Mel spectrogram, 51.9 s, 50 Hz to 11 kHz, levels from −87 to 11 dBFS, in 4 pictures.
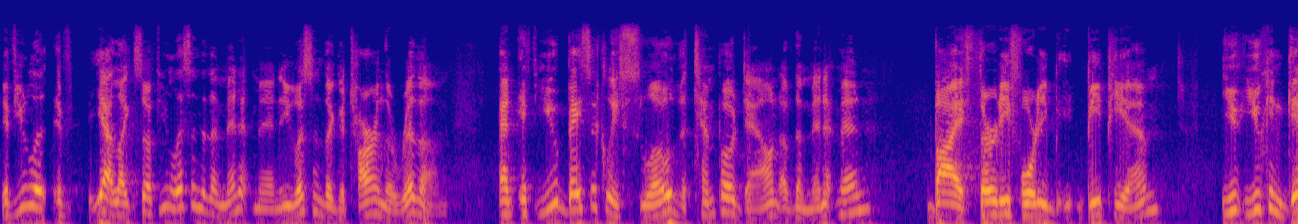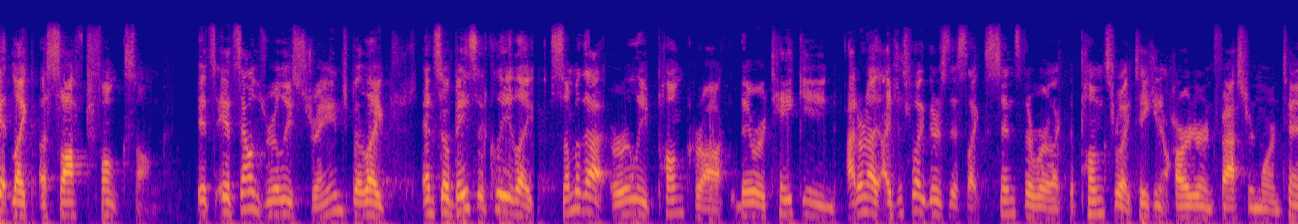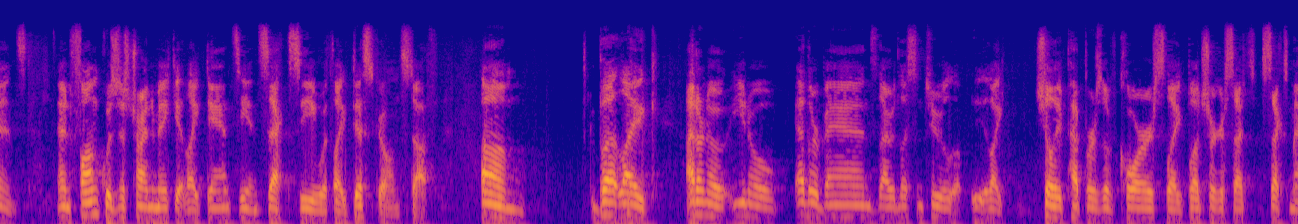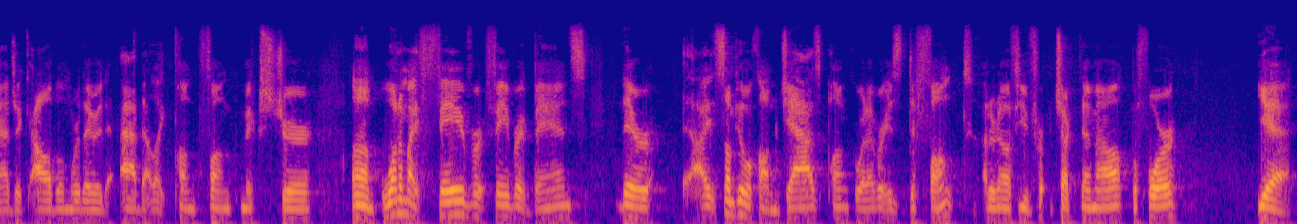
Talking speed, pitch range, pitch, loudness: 200 wpm, 115-195 Hz, 145 Hz, -20 LUFS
